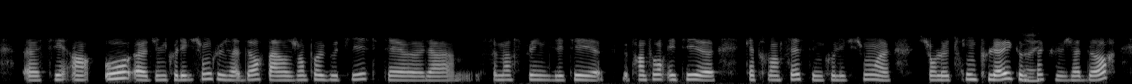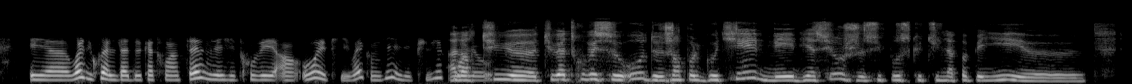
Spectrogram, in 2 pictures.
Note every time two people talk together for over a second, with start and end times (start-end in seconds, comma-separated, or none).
none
